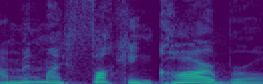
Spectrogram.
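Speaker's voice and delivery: mock pushy, confrontational, a little aggressive tone. Retelling a run-in with a worker at the window: imitating own aggressive reply. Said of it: "So I got a little aggressive".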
